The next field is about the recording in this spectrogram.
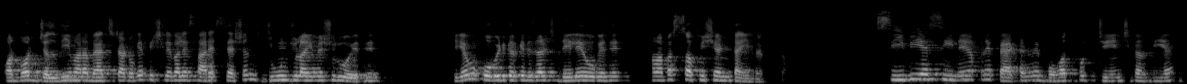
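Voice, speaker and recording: His voice sits high and a little mellow, and he talks a bit fast as he leads an accounting class through the basics. This coaxing male teacher keeps checking in with his students, in a room with a roomy echo.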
